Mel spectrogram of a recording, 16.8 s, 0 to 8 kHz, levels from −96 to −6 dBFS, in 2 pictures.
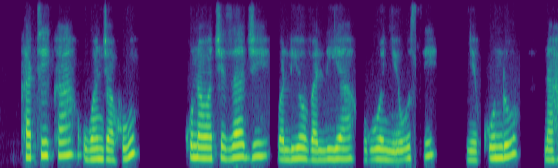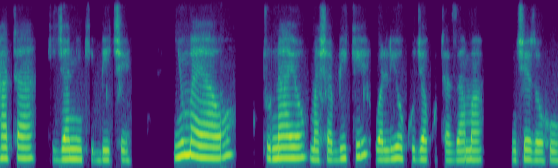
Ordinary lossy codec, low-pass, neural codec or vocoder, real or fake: Opus, 24 kbps; 7.2 kHz; vocoder, 44.1 kHz, 80 mel bands, Vocos; fake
